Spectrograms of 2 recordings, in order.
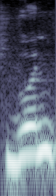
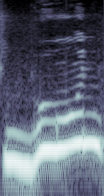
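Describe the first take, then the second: First: The vowel is kept short. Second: The vowel is drawn out long. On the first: The speaker calls it right. "बल्कि बा दो पेश बुन करके ही पढ़ा जाए" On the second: The speaker calls it wrong. "इसको बा दो पेश बून करके ना पढ़ा जाए"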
